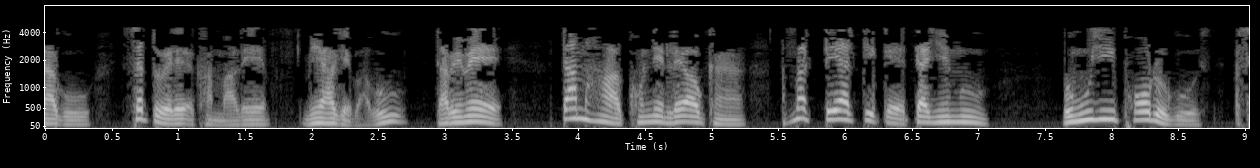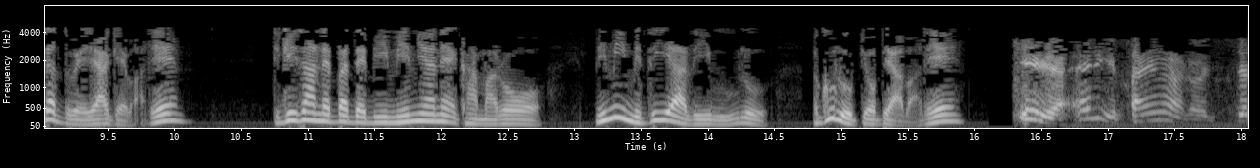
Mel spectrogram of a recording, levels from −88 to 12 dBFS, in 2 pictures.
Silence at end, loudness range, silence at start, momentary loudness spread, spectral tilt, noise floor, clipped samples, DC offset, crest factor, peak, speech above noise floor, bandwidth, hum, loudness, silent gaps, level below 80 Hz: 0 s; 2 LU; 0 s; 13 LU; -12.5 dB/octave; -64 dBFS; under 0.1%; under 0.1%; 16 dB; -4 dBFS; 45 dB; 4.8 kHz; none; -20 LUFS; none; -50 dBFS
